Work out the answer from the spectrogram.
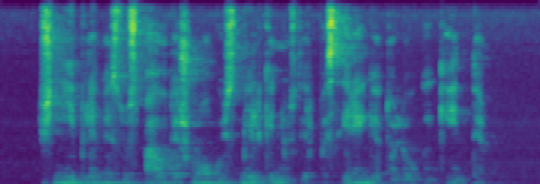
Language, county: Lithuanian, Vilnius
